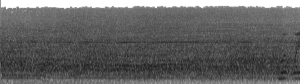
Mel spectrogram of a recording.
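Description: Handheld hair dryer running steadily, drying a rinsed dog toy: an even rush of air with a faint, thin steady whine.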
